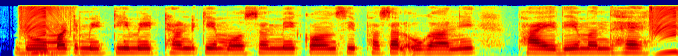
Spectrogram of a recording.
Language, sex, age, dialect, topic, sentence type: Hindi, female, 25-30, Garhwali, agriculture, question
